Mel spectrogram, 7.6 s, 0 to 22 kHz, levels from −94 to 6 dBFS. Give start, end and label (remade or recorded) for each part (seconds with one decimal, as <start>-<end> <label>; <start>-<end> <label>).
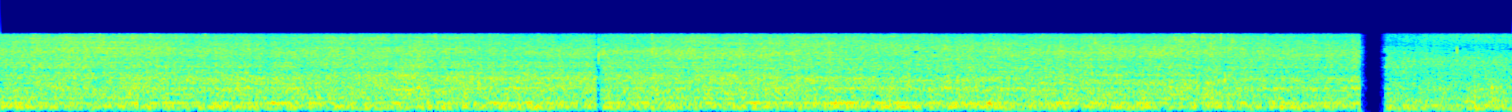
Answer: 0.0-1.9 recorded; 1.9-4.0 remade; 4.0-7.6 recorded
